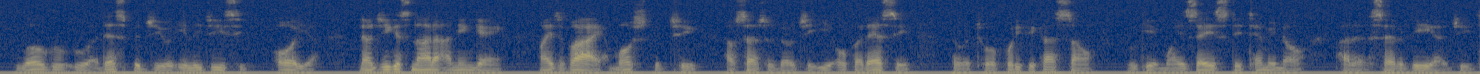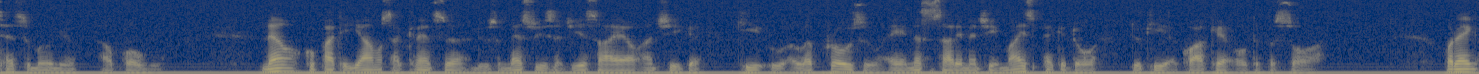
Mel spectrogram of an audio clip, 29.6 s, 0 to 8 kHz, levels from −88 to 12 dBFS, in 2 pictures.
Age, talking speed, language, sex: 50-69, 110 wpm, Portuguese, male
